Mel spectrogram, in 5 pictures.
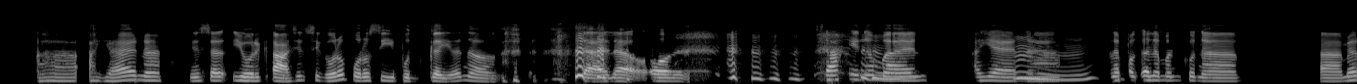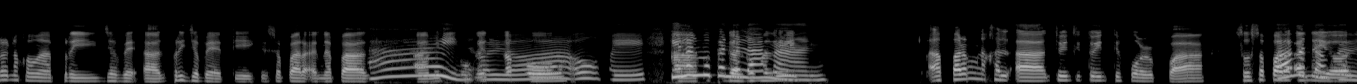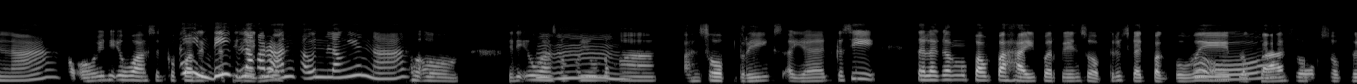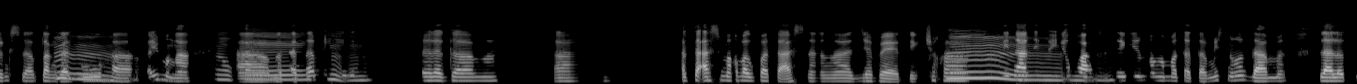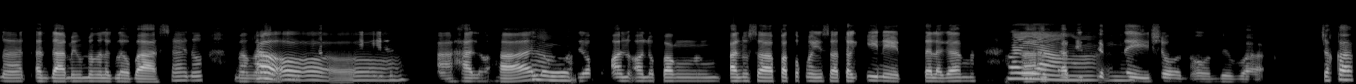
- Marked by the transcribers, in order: other background noise; laugh; drawn out: "Ay"; unintelligible speech; in English: "temptation"
- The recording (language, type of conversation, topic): Filipino, unstructured, Paano mo pinipili ang mga pagkaing kinakain mo araw-araw?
